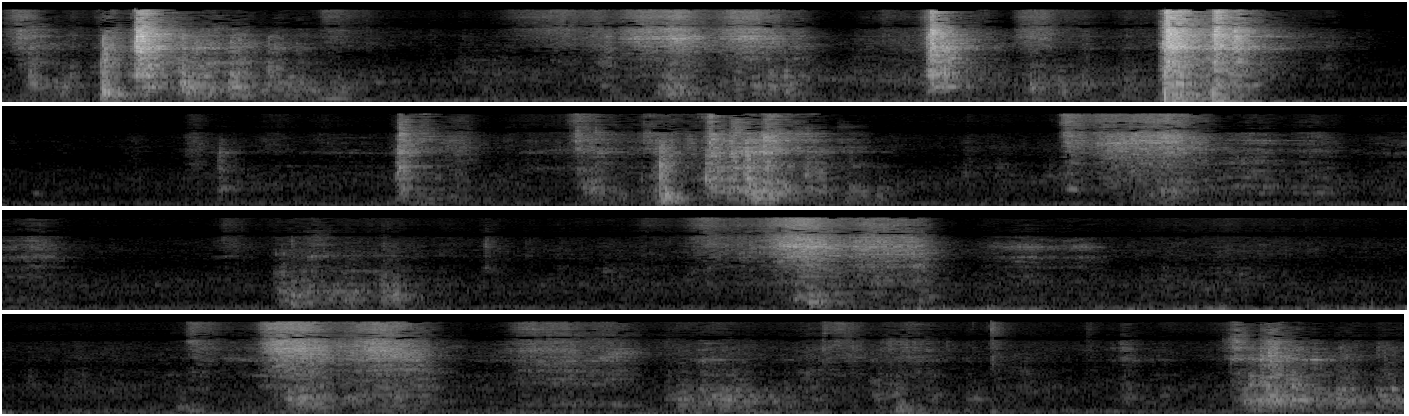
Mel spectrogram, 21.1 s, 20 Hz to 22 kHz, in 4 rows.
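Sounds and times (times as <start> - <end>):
barbell thudding on rubber floor: 4.3 - 4.9.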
